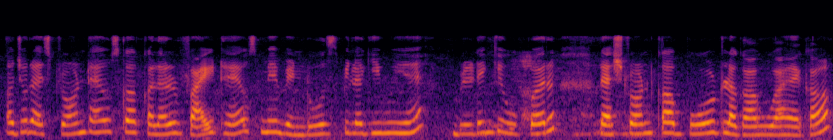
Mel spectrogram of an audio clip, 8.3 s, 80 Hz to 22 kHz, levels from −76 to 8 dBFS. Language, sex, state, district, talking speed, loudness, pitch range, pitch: Hindi, female, Andhra Pradesh, Anantapur, 170 wpm, -18 LUFS, 260-295 Hz, 275 Hz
